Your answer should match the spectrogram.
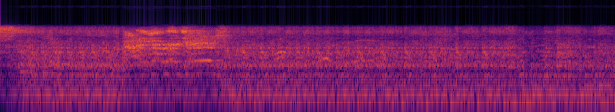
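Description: Live electronic band starting up loud through a club PA, a steady deep bass band kicking in right at the start, with a voice over it.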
